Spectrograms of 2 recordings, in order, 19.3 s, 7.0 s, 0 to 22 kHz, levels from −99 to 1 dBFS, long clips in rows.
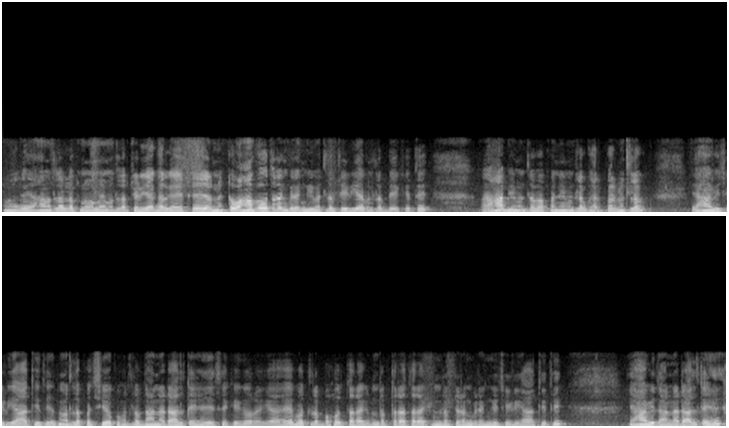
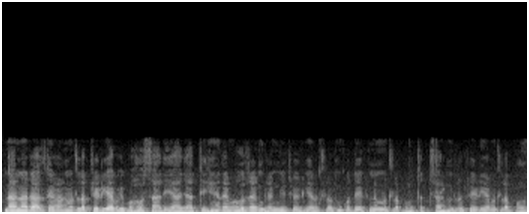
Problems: constant background noise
